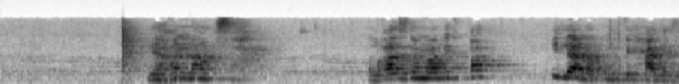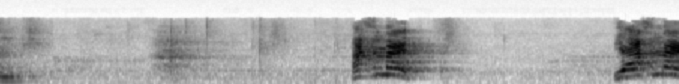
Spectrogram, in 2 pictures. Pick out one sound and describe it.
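A middle-aged woman speaks calmly and close by, in short phrases with pauses.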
